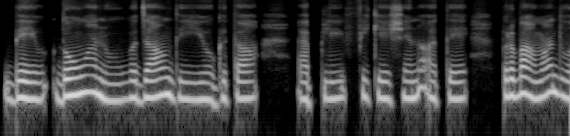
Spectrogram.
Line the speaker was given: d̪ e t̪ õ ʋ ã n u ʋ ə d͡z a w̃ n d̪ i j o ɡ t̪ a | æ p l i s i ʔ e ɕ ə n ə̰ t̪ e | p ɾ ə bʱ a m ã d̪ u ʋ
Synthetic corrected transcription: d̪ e d̪ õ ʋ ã n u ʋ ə d͡z a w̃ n d̪ i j o ɡ t̪ a | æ p l i f i k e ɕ ə n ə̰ t̪ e | p ɾ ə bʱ a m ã d̪ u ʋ

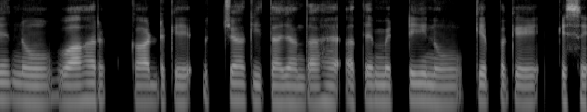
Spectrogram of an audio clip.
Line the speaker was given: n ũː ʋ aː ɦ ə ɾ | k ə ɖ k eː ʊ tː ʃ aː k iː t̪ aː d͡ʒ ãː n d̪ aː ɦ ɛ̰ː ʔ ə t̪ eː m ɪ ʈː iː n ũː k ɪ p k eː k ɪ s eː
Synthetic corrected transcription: n ũː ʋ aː ɦ ə ɾ | k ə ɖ k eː ʊ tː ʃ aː k iː t̪ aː d͡ʒ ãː n d̪ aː ɦ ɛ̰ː ʔ ə t̪ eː m ɪ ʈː iː n ũː k ɪ p k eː k ɪ s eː

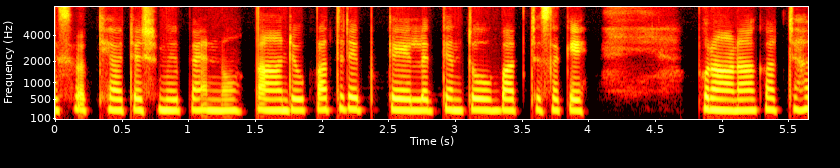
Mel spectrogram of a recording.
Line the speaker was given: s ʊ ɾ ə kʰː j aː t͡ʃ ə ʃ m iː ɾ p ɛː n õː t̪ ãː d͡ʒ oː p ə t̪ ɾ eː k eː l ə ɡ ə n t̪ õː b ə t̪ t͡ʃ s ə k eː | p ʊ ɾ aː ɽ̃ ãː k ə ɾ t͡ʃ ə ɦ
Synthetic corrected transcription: s ʊ ɾ ə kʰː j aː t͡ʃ ə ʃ m iː ɾ p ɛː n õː t̪ ãː d͡ʒ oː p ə t̪ ɾ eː k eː l ə ɡ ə n t̪ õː b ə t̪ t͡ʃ s ə k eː | p ʊ ɾ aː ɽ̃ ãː k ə ɾ t͡ʃ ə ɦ

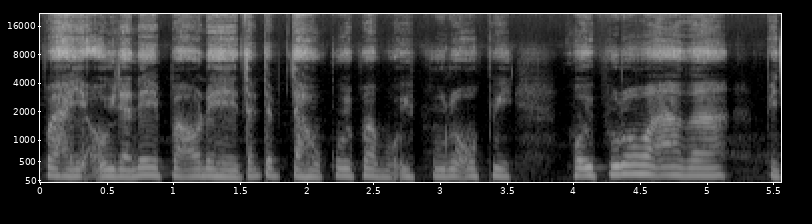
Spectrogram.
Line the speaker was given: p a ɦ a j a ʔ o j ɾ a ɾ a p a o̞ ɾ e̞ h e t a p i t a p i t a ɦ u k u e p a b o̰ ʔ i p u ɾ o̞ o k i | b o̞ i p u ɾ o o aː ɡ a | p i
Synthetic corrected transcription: p a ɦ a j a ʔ o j ɾ a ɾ e p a o̞ ɾ e̞ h e t a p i t a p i t a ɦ u k u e p a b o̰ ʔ i p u ɾ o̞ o p i | b o̞ i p u ɾ o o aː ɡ a | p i

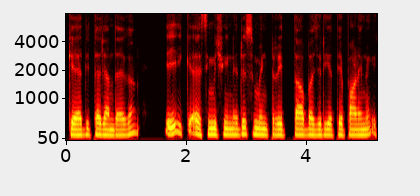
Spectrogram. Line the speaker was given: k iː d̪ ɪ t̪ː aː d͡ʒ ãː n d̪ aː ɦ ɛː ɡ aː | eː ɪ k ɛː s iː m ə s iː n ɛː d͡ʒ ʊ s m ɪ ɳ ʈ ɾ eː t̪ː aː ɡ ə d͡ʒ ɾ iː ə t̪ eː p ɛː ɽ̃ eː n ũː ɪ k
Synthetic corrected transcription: k ɛː d̪ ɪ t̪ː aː d͡ʒ ãː n d̪ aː ɦ ɛː ɡ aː | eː ɪ k ɛː s iː m ə ʃ iː n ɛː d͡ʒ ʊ s m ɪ ɳ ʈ ɾ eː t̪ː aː b ə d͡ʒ ɾ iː ə t̪ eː p aː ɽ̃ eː n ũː ɪ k

